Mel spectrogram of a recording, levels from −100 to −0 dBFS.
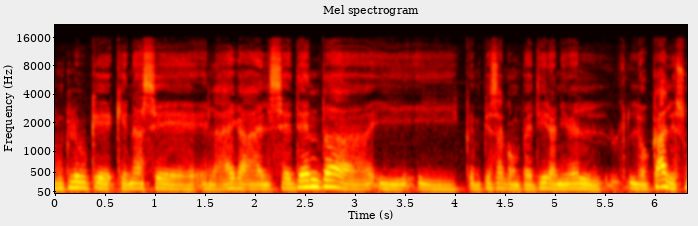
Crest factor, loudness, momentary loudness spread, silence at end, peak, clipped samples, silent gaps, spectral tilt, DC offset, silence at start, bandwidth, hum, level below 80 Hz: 18 dB; -32 LUFS; 9 LU; 0 s; -14 dBFS; under 0.1%; none; -6 dB/octave; under 0.1%; 0 s; 16 kHz; none; -60 dBFS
